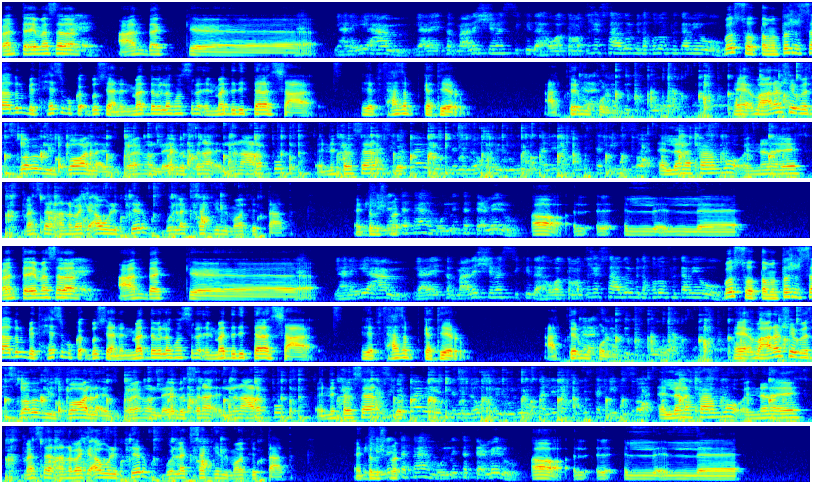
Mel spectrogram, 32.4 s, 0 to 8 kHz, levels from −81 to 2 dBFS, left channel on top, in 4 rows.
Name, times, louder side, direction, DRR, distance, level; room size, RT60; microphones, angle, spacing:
voice 1, 0.0-0.8 1.2-1.6 1.9-3.1 7.2-11.2 11.7-12.7 13.5-14.3 15.4-19.0 19.3-20.2 22.8-24.2 24.5-27.1 27.8-28.3 29.6-31.6, right 2 dB, 15° right, 0.4 m, -23 dB
voice 2, 0.5-0.9 2.8-7.3 13.9-14.9 19.9-22.8 27.9-29.5, right 1 dB, 50° right, 1.0 m, -36 dB
Liquid, 13.7-26.9, equal, 10° left, 0.9 m, -31 dB
6.0 x 2.4 x 2.4 m
head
